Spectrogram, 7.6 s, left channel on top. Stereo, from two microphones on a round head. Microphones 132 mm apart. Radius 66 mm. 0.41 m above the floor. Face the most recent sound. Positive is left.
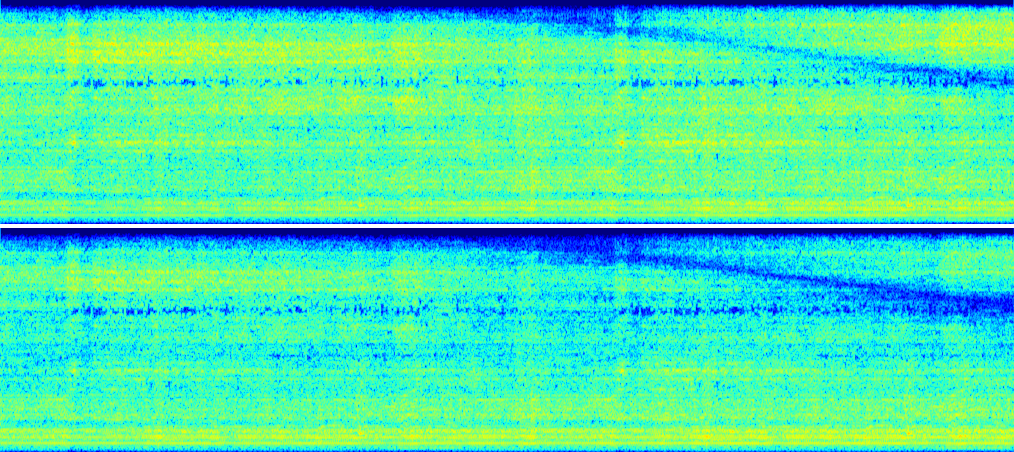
turn(degrees=65)  # may be behind; listen again after turning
